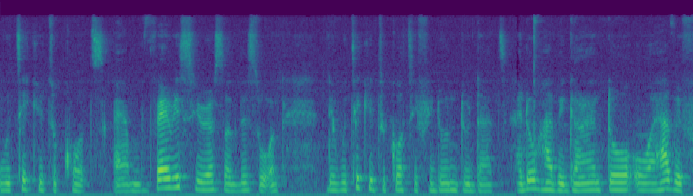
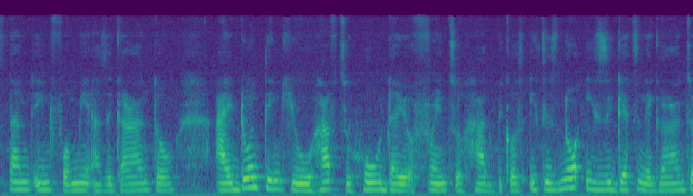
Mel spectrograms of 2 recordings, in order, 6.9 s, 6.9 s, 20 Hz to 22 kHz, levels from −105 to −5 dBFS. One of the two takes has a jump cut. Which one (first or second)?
first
